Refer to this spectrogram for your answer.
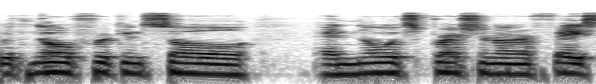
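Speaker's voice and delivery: mock expressionless monotone. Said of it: "talks like this".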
